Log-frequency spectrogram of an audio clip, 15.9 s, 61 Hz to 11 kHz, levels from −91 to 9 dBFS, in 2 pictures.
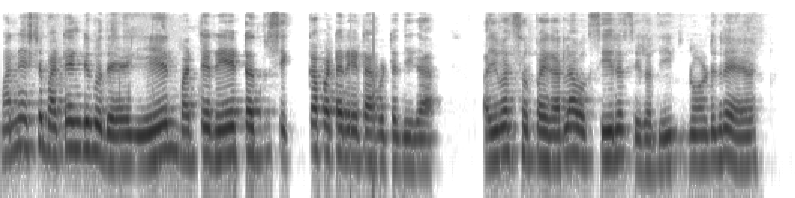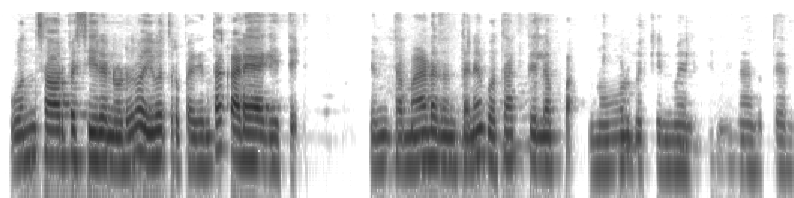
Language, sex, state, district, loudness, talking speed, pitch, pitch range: Kannada, female, Karnataka, Shimoga, -18 LUFS, 135 wpm, 165 Hz, 155-190 Hz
